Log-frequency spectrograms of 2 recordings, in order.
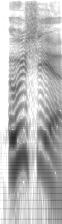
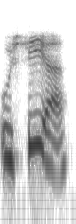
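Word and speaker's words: Uxía: Uxia. I think the accent is on the I, so Uxia.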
